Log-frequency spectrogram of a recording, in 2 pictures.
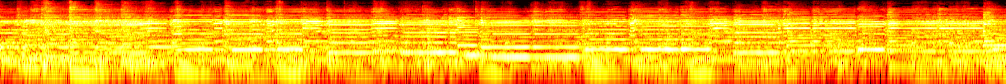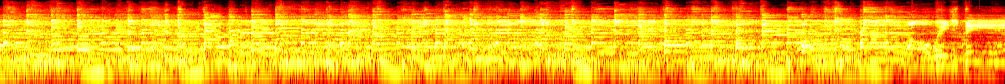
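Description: Instrumental break of a bluegrass gospel song: a fiddle plays the melody over strummed acoustic guitars and a plucked upright bass keeping a steady beat.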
